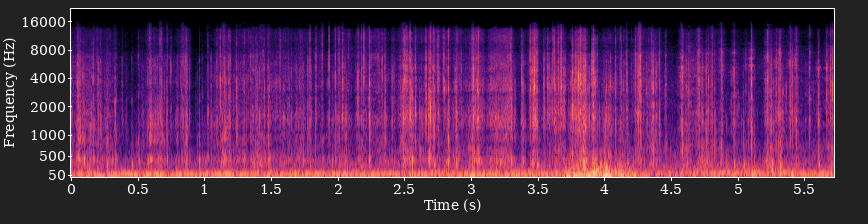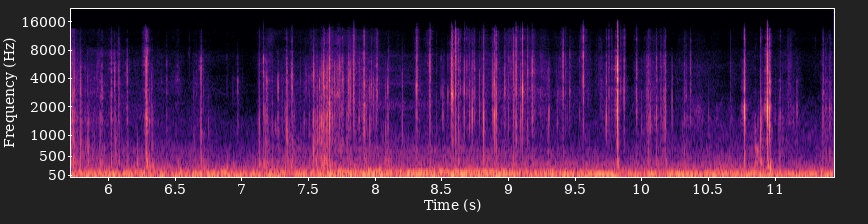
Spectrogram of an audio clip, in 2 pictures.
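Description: Plastic bait packages crinkling and rustling as soft-plastic lures are pulled from a bait binder, many short crackles and clicks over a steady low rumble.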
